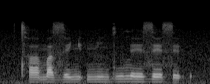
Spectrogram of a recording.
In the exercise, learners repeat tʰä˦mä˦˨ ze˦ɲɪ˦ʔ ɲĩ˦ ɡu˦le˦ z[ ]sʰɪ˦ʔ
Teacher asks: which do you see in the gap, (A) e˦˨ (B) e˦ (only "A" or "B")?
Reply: A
